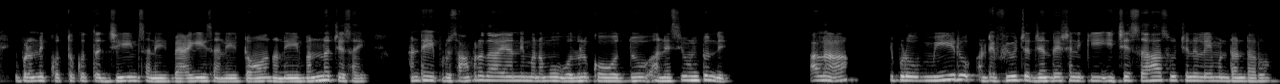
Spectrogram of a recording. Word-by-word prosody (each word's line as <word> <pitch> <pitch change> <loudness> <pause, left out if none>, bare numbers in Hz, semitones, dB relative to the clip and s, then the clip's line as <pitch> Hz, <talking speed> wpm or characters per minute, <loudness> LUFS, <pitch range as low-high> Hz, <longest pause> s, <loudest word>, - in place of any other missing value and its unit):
ఇప్పుడన్నీ 165 +2 0
కొత్త 155 0 -7
కొత్త 165 -1 -6 0.2
జీన్స్ 165 +1 +1
అని 145 0 +5 0.2
బ్యాగీస్ 155 +2 +2
అని 145 +1 +2
టార్న్ 150 +2 +1
అని 145 +1 +4
ఇవన్నీ 155 +6 +3
వచ్చేశాయి. 150 -5 -4 0.5
అంటే 175 +3 -1
ఇప్పుడు 165 -3 -4
సాంప్రదాయాన్ని 180 +1 -1
మనము 165 +1 -1
వదులుకోవద్దు 160 0 0 0.2
అనేసి 160 +2 0
ఉంటుంది. 190 -5 +2 0.9
అలా 190 -1 +1 0.6
ఇప్పుడు 185 0 +3 0.2
మీరు 215 +3 +3 0.2
అంటే 160 +1 -2
ఫ్యూచర్ 190 -1 +2
జనరేషన్‌కి 170 +1 0
ఇచ్చే 160 +4 -2
సలహా 175 +2 0
సూచనలు 175 -2 -1
ఏమిటంటారు? 155 -2 0
165 Hz, 130 wpm, -23 LUFS, 155-180 Hz, 0.9 s, అని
